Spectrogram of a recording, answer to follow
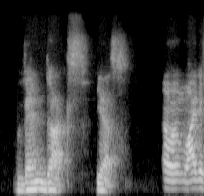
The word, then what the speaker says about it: Vendux: And your company name, to pronounce it right, is it Vendux? Vendux, yes.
